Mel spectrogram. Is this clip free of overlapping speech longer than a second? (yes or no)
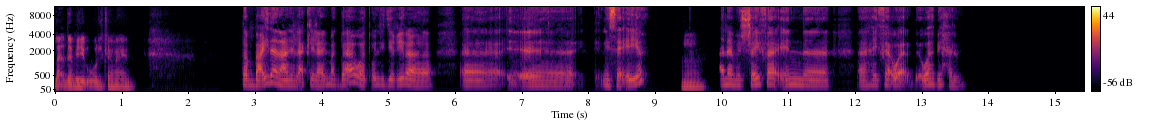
yes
